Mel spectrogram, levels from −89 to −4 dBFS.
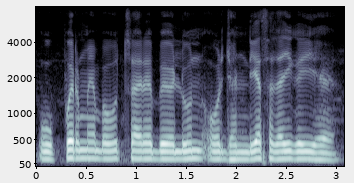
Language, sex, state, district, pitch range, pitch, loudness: Hindi, male, Jharkhand, Deoghar, 140-150 Hz, 140 Hz, -16 LUFS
